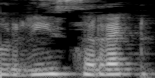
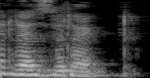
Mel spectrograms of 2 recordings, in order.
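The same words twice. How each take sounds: First: रिसरेक्ट read "ri-sa-rect", following the spelling; letter-by-letter reading रिसरेक्ट; trick spelling pronunciation. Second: रेजरेक्ट said "rez-rect", with a z sound; the true reading रेजरेक्ट; teacher giving the real sound of रेजरेक्ट; correct pronunciation. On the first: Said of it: "trick के लिए हम इसको रिसरेक्ट पढ़ेंगे". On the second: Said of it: "लेकिन इसकी pronunciation है रेजरेक्ट". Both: Shown as a demonstration.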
